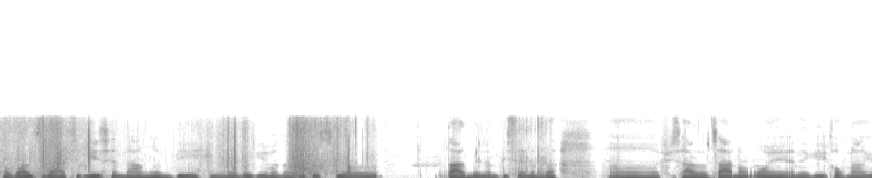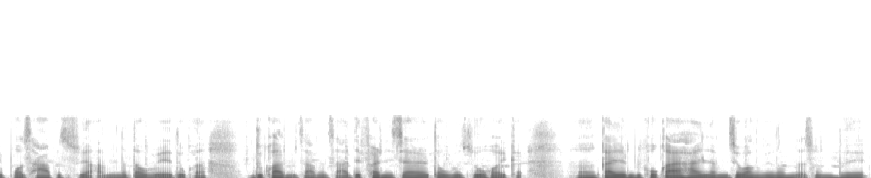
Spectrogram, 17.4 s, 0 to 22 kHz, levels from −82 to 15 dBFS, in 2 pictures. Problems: background sounds at intervals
